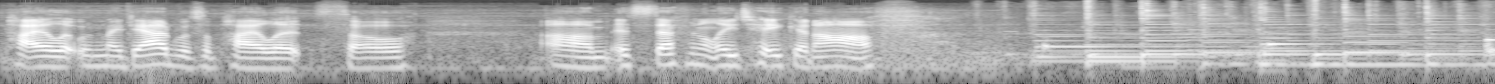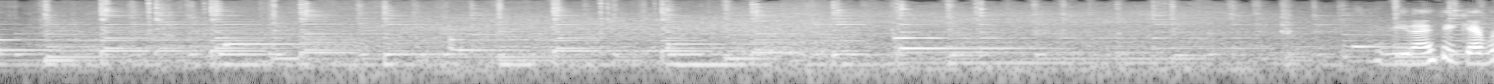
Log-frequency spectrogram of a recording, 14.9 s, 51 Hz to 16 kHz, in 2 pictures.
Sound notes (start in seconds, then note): 4.9 soft music; 7.7 burner whirring; 11.7 soft music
